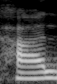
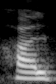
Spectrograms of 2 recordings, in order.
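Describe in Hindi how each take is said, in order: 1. स्वर एक खुली 'aa' ध्वनि है। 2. स्वर एक गोल 'aw' ध्वनि है। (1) "हाल नहीं पढ़ेंगे" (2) "हम इसको H A double L हॉल पढ़ेंगे"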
